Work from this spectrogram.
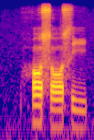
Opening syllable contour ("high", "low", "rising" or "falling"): high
